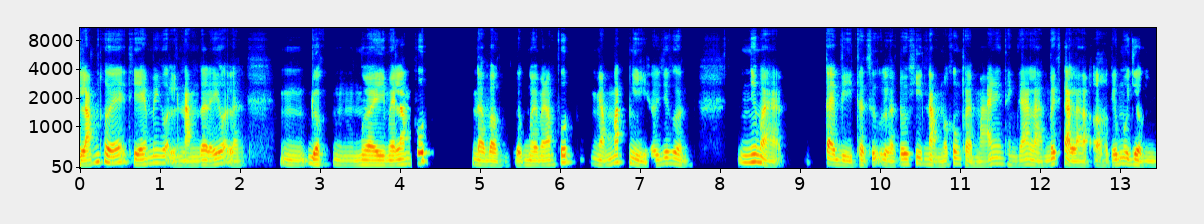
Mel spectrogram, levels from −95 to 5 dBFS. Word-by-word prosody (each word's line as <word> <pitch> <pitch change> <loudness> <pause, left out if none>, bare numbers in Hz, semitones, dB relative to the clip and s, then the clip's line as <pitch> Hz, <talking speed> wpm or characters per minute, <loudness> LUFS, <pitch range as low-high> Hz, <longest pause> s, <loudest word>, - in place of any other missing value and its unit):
lắm 110 +11 +4
thôi 160 -4 +6
ấy, 165 - +1
thì 120 - +2
em 125 +3 +2
mới, 155 - -3
gọi 155 - -2
là, 95 - -5
nằm 100 0 -1
ra 110 0 +3
đấy, 105 - +2
gọi 140 - +1
là, 95 -1 -4 0.5
ừm, 110 -2 -7
được, 120 -1 +3
ừm, 105 -2 -8
10-15 110 +2 +4
phút 195 0 +7 0.6
dạ 110 -4 +1
vâng, 100 -1 0
được 100 - -1
10-15 105 0 0
phút, 160 +1 +2 0.3
nhắm 115 -1 -4
mắt 165 - +3
nghỉ 110 -10 -2
thôi 110 - -2
chứ 140 0 0
còn 110 -7 -1 0.6
nhưng 165 +2 +2
mà 100 -11 +1 0.5
tại 115 - +5
vì 105 -4 -3
thật - - 0
sự - - -4
là 95 -2 -1
đôi 120 0 +4
khi 135 +3 -3
nằm 115 -7 -1
nó 100 - -4
không 140 +2 -1
thoải 110 - -2
mái 95 +5 -3
nên 135 0 -6
thành 105 -5 -13
ra 110 +3 -1
là 100 -4 -1
với 130 +4 +3
cả - - +6
là 95 -1 +3
ở 95 - -3
cái 115 +1 +1
môi 130 -2 0
trường 95 -4 +1
110 Hz, 240 wpm, -25 LUFS, 100-125 Hz, 0.6 s, phút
